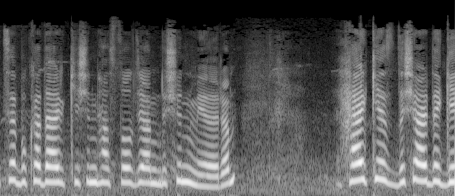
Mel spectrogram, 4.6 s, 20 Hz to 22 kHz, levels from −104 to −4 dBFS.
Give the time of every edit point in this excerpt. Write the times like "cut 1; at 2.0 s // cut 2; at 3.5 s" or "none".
none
